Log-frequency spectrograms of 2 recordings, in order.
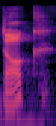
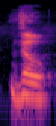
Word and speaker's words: dhawq: Yeah, it's a wonderful explanation here, and I'm really happy that you brought up the pronunciation dhawq? Dhawq.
